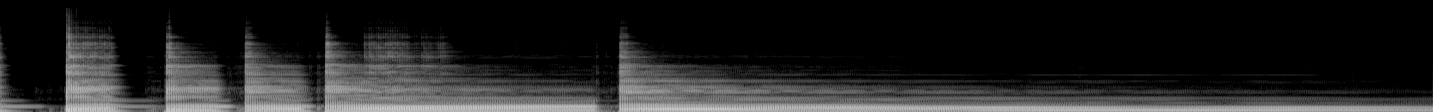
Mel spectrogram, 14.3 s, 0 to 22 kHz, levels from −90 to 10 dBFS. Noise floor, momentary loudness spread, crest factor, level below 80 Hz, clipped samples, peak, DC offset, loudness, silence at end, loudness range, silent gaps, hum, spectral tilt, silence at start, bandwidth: -41 dBFS; 9 LU; 18 dB; -24 dBFS; under 0.1%; 0 dBFS; under 0.1%; -19 LUFS; 0 s; 6 LU; none; none; -9 dB/octave; 0 s; 6.4 kHz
